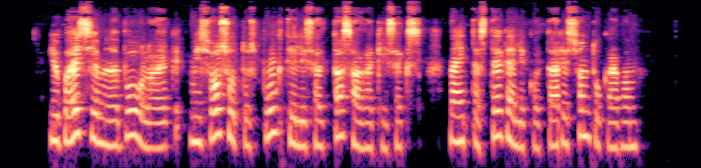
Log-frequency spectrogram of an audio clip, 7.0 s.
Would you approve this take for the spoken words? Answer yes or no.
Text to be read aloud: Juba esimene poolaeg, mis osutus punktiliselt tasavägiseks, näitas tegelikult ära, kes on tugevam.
no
